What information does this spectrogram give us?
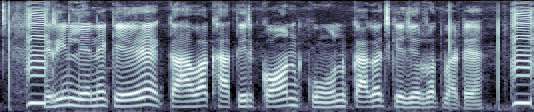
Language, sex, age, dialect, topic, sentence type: Bhojpuri, male, 18-24, Northern, banking, question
